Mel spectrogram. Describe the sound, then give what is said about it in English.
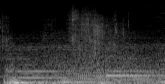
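A wet squelching sound of a woman driving a sharp hair needle into the jugular of her own neck, with a low fleshy squish that lingers briefly and then settles into a dull, muffled resonance. “With a clenched fist, she brings the point down towards her neck and drives it into her jugular.”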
